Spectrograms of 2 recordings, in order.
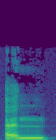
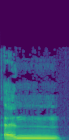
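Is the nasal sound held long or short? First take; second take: short; long. First: The nasal sound is held only briefly. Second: The nasal sound is held for a long time. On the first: The speaker calls it right. "التوسط زمن جريان الصوت فتره بسيطه قوي" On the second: The speaker calls it wrong. "لا لو زودت شويه يبقى انت عملت غنه مبالغ فيها"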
